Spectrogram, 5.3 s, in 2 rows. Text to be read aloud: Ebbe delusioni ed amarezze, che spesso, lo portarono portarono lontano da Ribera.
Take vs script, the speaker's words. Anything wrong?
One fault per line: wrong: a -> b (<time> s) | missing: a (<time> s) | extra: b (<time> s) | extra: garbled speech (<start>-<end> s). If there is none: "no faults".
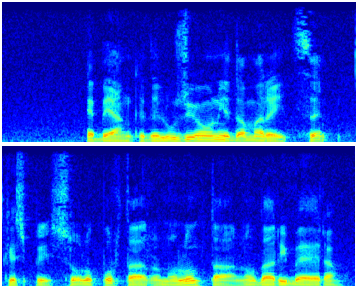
extra: anche (0.8 s)
missing: portarono (4.0 s)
